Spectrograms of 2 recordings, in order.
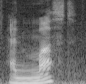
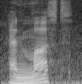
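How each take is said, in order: No difference in how they are said.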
